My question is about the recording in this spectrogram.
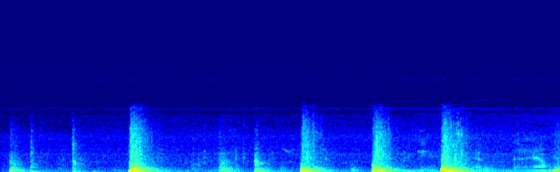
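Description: A horse's hooves knocking on the floor of a horse trailer as it shifts and steps inside: about eight heavy, uneven thuds with a short ring after each, the loudest about a second in and near the end.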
